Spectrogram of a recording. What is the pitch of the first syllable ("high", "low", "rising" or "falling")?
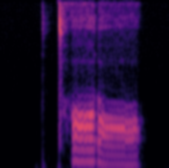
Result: high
